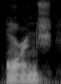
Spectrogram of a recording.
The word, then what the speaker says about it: 0R4NG3: That is pronounced orange.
